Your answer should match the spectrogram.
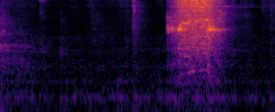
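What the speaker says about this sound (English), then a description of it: "let's try a real drill with it" A power drill spins up after quiet handling noises, a loud, close whirring burst lasting under a second before cutting off.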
